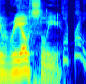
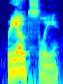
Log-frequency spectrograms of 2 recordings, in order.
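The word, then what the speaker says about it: Wriothesley: Like, some people say Risley, others say Rotsley, and some people say Riosley.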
